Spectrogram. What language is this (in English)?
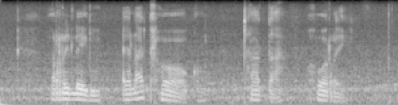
Tswana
